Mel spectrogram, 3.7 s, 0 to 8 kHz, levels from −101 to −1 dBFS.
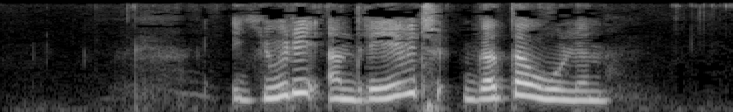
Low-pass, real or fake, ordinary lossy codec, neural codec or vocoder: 7.2 kHz; fake; MP3, 32 kbps; vocoder, 24 kHz, 100 mel bands, Vocos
